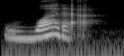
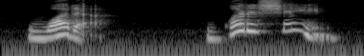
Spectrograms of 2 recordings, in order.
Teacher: listen for the D sound you hear after linking the words what and a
